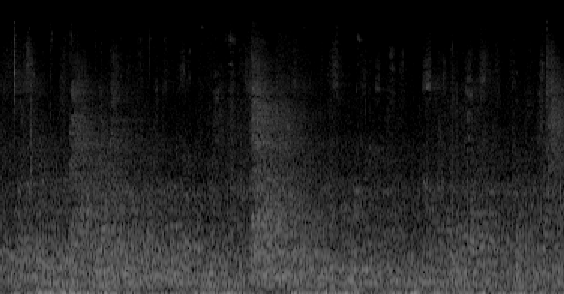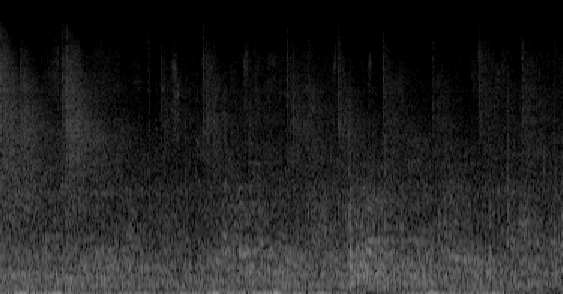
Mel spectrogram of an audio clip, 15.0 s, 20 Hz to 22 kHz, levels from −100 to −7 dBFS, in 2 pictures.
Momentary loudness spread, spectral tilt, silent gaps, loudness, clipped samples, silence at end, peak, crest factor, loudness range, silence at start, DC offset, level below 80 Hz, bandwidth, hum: 5 LU; -5 dB/octave; none; -60 LUFS; under 0.1%; 0 s; -42 dBFS; 16 dB; 2 LU; 0 s; under 0.1%; -68 dBFS; 16 kHz; none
